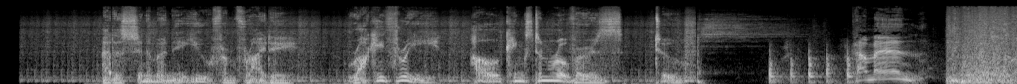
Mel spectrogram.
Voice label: english british movie trailers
